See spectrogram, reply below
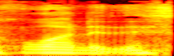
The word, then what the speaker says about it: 黄金: そして北小金駅周辺、小金イルミネーションといって、小金だけどこれ黄金と書いて小金です。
